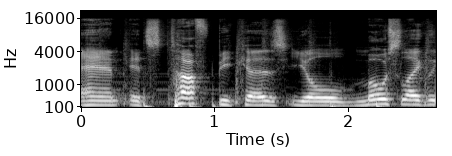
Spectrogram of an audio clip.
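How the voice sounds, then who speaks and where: Faint music plays in the background. A man speaks with fairly even intonation. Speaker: filmmaker reviewer. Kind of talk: product review. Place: home room. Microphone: lapel.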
